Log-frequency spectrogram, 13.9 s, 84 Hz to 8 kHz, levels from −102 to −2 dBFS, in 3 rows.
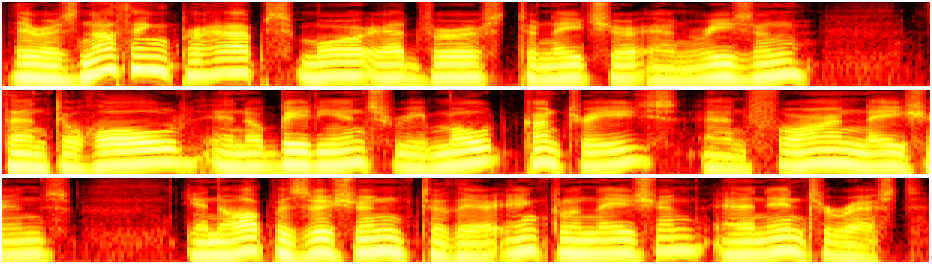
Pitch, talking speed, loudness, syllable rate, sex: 140 Hz, 115 wpm, -16 LUFS, 4.1 syllables/s, male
